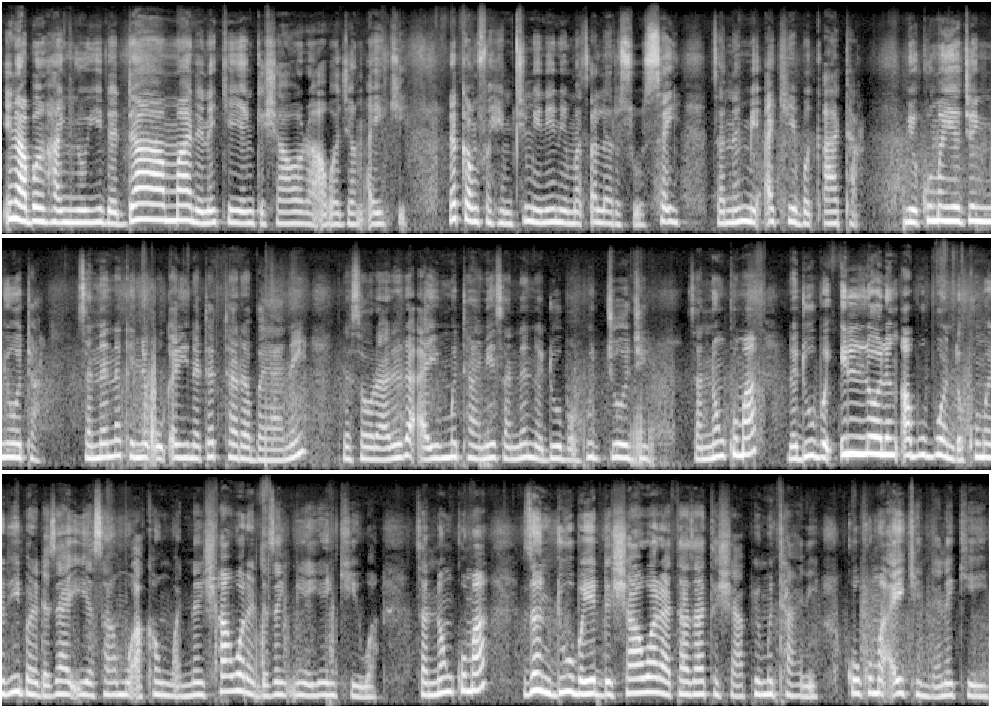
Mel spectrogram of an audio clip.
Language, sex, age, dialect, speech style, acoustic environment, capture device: Hausa, female, 25-34, Nigeria - Kano, relaxed, silence, mobile / Linux / Chrome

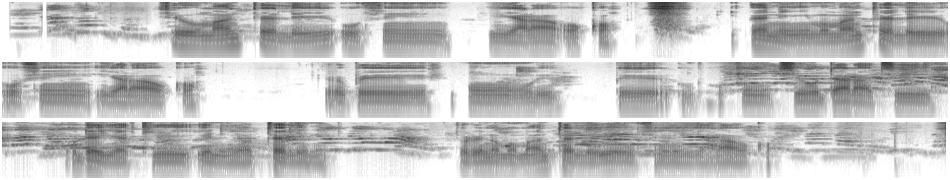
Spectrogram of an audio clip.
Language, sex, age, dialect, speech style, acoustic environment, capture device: Yoruba, male, 45-54, Nigeria - Lagos Yoruba, happy; excited, people talking, mobile / Linux / Chrome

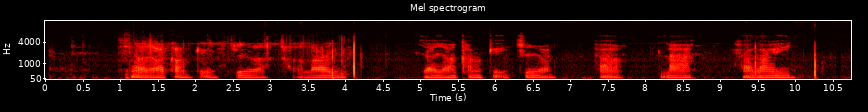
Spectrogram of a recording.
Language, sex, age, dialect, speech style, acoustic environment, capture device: Hausa, male, 25-34, Nigeria - Nigerian Standard, relaxed, nature, mobile / Linux / Chrome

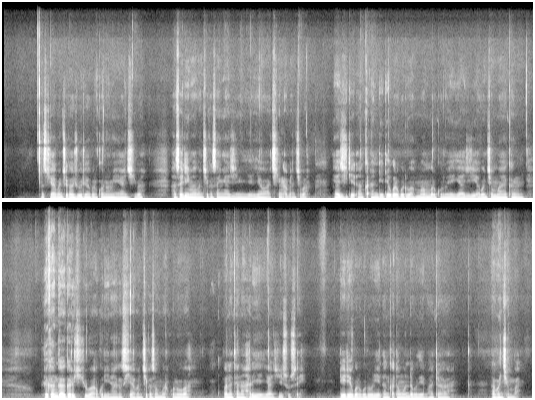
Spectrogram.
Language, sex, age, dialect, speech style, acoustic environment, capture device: Hausa, male, 25-34, Nigeria - Kano, relaxed, silence, mobile / Linux / Chrome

